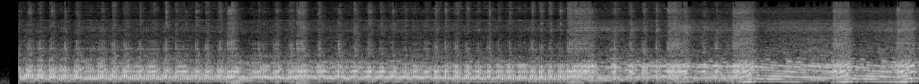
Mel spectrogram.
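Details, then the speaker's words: McCulloch 55 gear-drive chainsaw, first run on a new homemade tank wick, fuel starvation issues: ragged idle, uneven rises and dips on throttle blips; fuel dribbled from carb front after turning low-speed needle, owner suspects low-speed side problem. "okay well it wasn't coming out of the carburetor front and now it is and now stop but it only did it after i turned the low speed so i'm thinking there's a problem with the low speed side where it's just dribbling out"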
